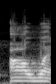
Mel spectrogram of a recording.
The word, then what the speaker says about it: hour: HOUR, तो इसे पढ़ेंगे आवर। क्या पढ़ेंगे, आवर। यहाँ पर भी एच साइलेंट है, मतलब हम एच को नहीं पढ़ेंगे।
